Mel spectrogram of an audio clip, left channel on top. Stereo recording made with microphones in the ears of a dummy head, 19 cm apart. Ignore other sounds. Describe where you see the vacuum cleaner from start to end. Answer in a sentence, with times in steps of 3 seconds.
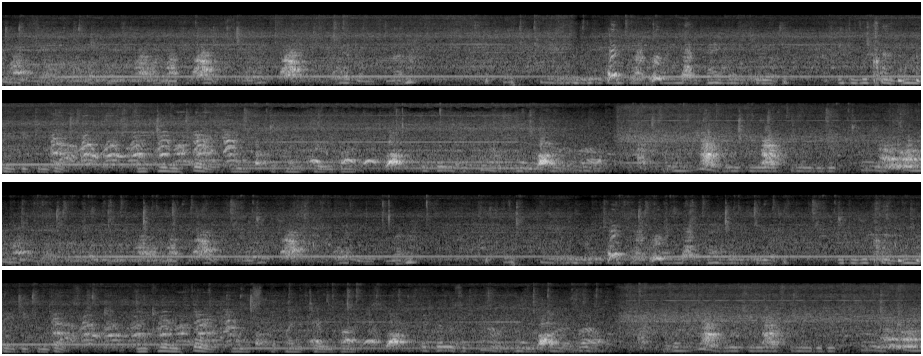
You can hear the vacuum cleaner on the left from 0 s and in the centre from 15 s.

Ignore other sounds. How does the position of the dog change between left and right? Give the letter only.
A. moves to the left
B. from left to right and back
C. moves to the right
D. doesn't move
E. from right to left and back
D.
